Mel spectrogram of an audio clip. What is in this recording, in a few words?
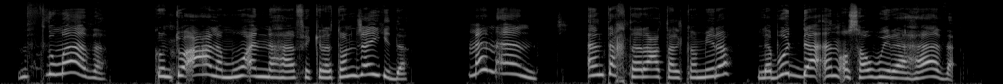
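arabic female kid character, voice demos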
